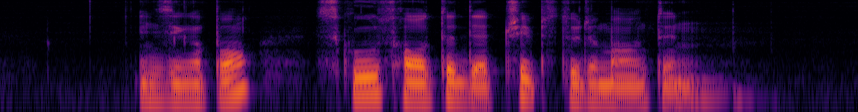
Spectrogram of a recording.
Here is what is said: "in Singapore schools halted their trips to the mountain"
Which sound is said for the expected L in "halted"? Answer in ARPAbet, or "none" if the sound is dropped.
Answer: L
